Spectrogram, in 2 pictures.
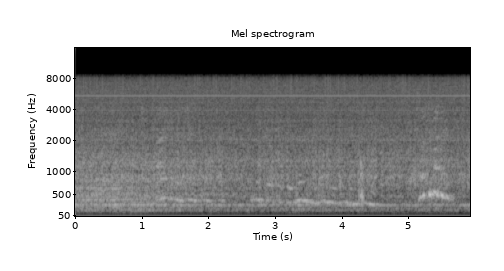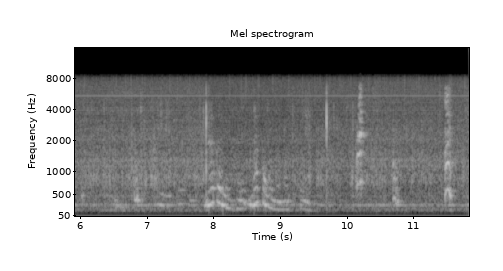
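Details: Puppy asleep and dreaming, making soft low whimpers and groaning moans, one drawn-out rise and fall midway, then a cluster of quick whimpers with faint clicks over a steady indoor hum.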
